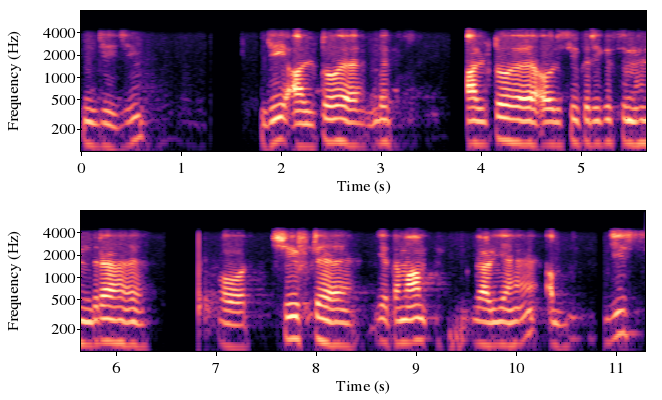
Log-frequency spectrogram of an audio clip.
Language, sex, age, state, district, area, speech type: Urdu, male, 18-30, Uttar Pradesh, Saharanpur, urban, conversation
